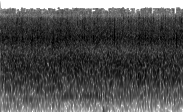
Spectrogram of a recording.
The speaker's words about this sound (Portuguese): Então vamos usar as mãos para dar a melhor salva de palmas para a palavra de Deus.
